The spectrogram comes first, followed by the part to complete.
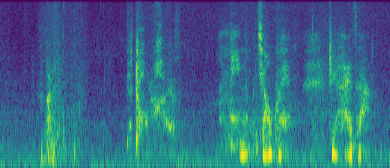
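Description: Hushed whispering voices in short phrases with pauses, starting about a second in.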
